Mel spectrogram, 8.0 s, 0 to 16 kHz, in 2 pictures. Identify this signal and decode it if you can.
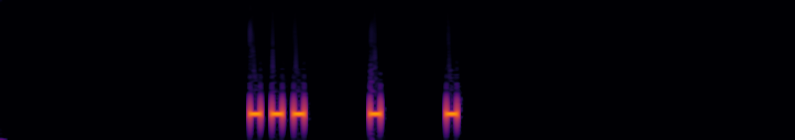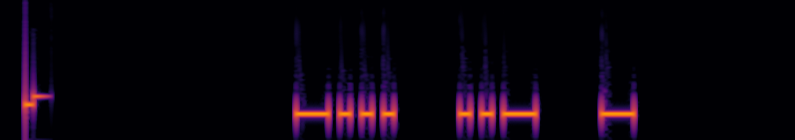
Morse code, heard as a keyed tone, about 22 wpm, spaced as for 16 wpm, 700 Hz. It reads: SEE BUT
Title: 2x Character Spacing - Top 100 Words - 22wpm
